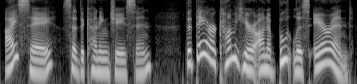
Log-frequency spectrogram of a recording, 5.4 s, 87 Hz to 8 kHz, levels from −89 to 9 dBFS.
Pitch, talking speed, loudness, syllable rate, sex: 215 Hz, 170 wpm, -17 LUFS, 4.7 syllables/s, female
